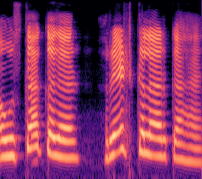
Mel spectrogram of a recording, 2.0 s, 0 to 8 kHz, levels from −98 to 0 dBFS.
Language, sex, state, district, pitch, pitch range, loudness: Hindi, female, Jharkhand, Garhwa, 260 Hz, 235-290 Hz, -13 LUFS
